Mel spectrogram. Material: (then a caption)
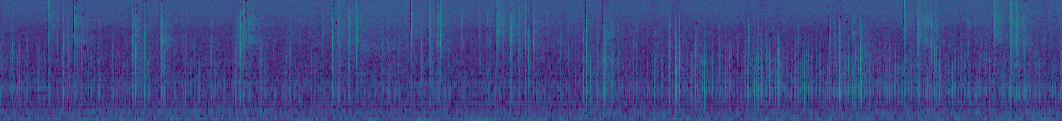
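Glass. Long nails tap and scratch the glass screen of a smartphone held close to the microphones. Rapid, irregular, crisp clicks and brief scrapes sound over a steady low hum at a quiet level.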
